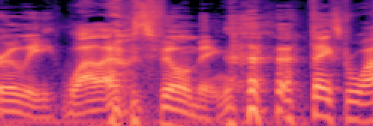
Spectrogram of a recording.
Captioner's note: laughing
